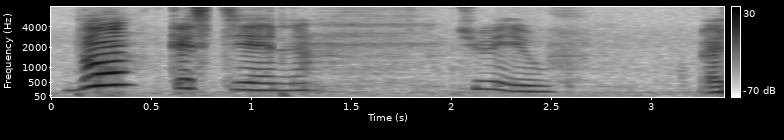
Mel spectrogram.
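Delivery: ordinary talk, nothing marked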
